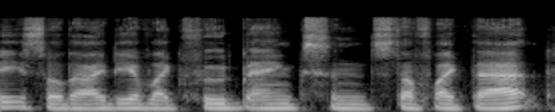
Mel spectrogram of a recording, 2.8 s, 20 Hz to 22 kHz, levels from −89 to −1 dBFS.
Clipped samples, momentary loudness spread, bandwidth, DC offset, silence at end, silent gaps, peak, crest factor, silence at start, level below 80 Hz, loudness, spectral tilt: under 0.1%; 6 LU; 12.5 kHz; under 0.1%; 0 s; none; -12 dBFS; 18 dB; 0 s; -72 dBFS; -30 LUFS; -4.5 dB/octave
